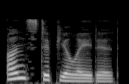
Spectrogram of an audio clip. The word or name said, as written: unstipulated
